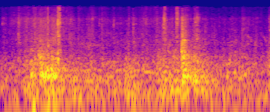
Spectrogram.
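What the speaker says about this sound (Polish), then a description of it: "te tiplery to są gołębiami późno dojrzewającymi" Tippler pigeons, a late-maturing sport breed, coo in a loft during a morning training session, with two soft bursts of low throaty cooing over faint background noise.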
